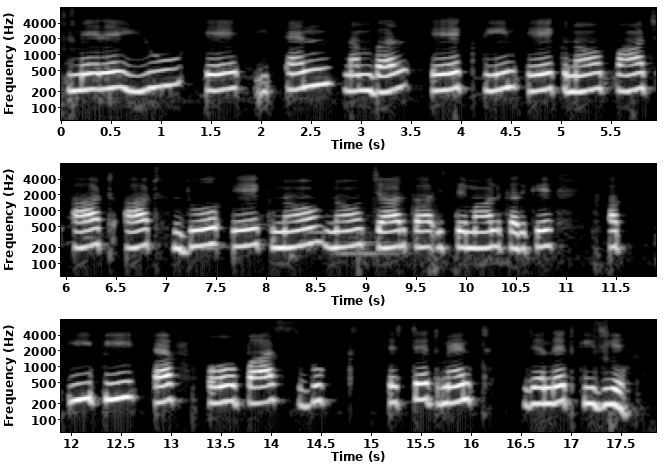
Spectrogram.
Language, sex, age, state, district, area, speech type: Urdu, female, 45-60, Bihar, Khagaria, rural, read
